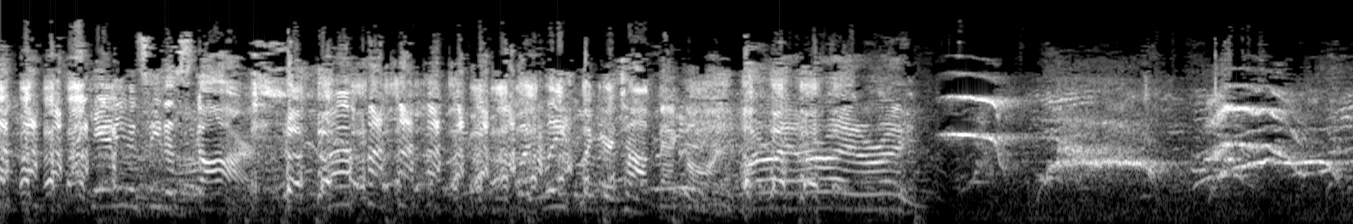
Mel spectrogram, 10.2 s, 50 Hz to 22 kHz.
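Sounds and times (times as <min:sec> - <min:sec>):
laughter: 0:00.0 - 0:06.9
dense outdoor crowd din: 0:00.0 - 0:10.1
crowd of girls screaming: 0:07.0 - 0:10.1.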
